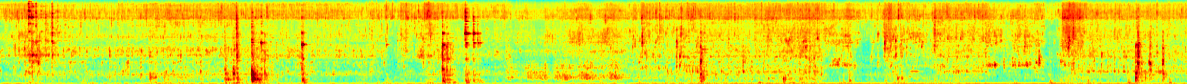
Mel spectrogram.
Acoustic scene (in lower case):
kitchen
